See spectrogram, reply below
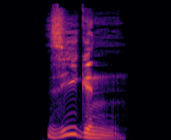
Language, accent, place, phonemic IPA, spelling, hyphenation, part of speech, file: German, Germany, Berlin, /ˈziːɡən/, Siegen, Sie‧gen, proper noun / noun, De-Siegen.ogg
- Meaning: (proper noun) 1. a city, the administrative seat of Siegen-Wittgenstein district, North Rhine-Westphalia 2. a commune in Bas-Rhin department, Grand Est, France; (noun) dative plural of Sieg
